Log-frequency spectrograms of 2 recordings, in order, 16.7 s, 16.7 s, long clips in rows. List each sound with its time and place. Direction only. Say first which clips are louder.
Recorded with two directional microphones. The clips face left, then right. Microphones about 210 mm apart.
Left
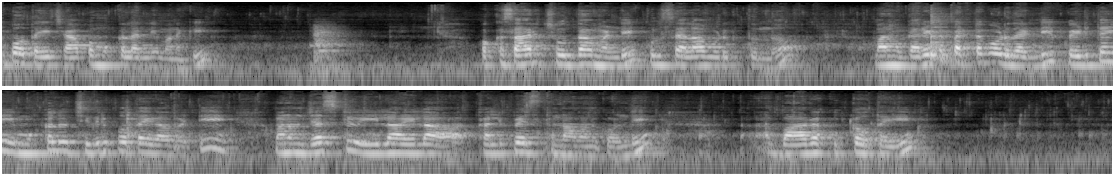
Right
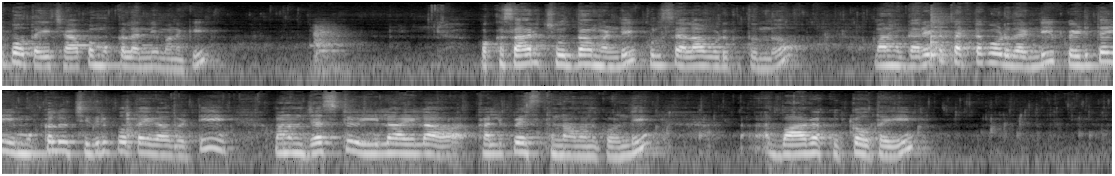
0.1 s speech: right 3 dB; 30° right (ahead or behind)
3.2 s speech: right 4 dB; 35° right (ahead or behind)
6.5 s speech: even; 20° right (ahead or behind)
7.8 s speech: right 4 dB; 50° right (ahead or behind)
14.2 s speech: right 3 dB; 45° right (ahead or behind)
